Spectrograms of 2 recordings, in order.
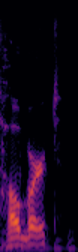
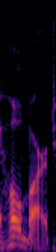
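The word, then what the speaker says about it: Hébert: Well I and what I was listening for was you know everybody it's Hbert but you know folks when they read it they say Hobart because you know that's how it's spelled but you said Hbert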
